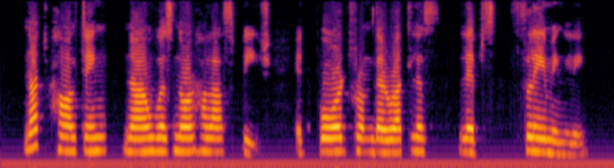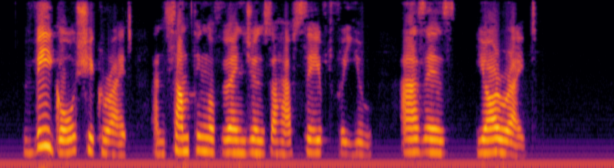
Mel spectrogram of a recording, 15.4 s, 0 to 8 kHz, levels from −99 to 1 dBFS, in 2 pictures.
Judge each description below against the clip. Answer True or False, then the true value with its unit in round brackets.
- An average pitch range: False (2.0 semitones)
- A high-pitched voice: True (195 Hz)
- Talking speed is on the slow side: True (115 wpm)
